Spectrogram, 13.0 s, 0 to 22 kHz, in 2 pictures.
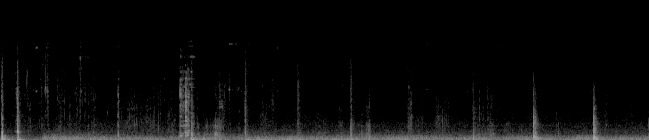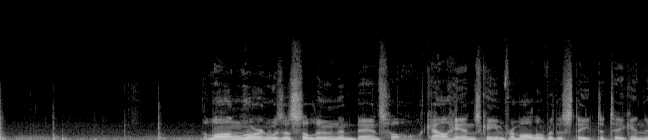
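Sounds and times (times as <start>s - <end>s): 
horse hooves clip-clopping at walking pace through a town street in the rain: 0.0s - 8.4s
constant wash of noise: 0.0s - 12.9s
speech: 8.6s - 12.9s.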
